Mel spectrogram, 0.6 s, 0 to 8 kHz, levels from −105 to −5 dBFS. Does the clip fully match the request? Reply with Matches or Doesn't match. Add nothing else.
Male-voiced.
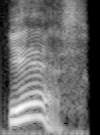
Matches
